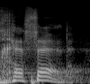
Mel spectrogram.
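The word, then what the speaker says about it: חסד: It's a Hebrew word that's pronounced chesed, and it means covenant-keeping, unconditional love.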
